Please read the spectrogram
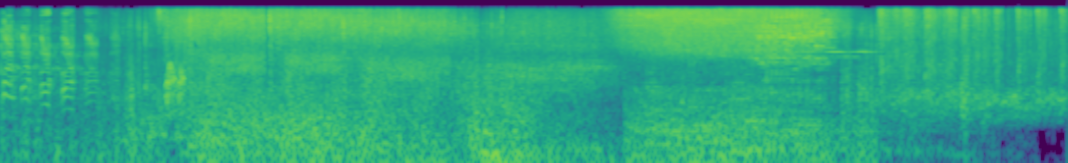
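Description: Sound effects of an animated action scene: a deep, continuous rumble with booms, and a rushing, hissing noise that swells about six seconds in.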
